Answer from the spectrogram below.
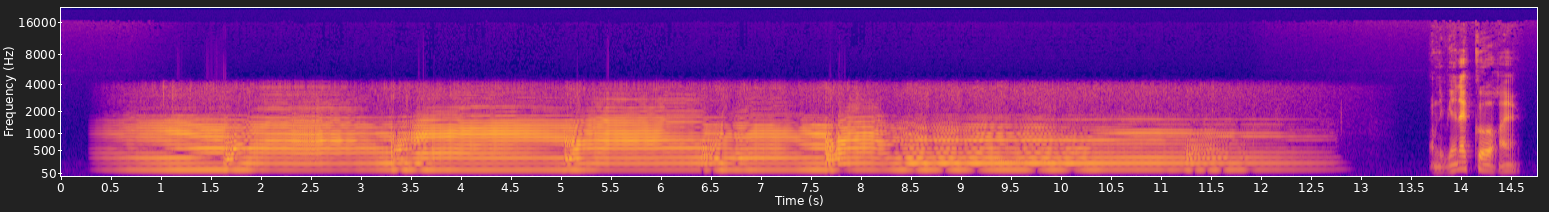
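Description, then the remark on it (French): A long mountain horn blows one deep, brassy drone for about twelve seconds, rich and steady with slight wavers in tone, then stops and a brief voice follows. “C'est pas hasard si vous trouvez au Tibet, en Suisse, ces longues trompes comme ça.”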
